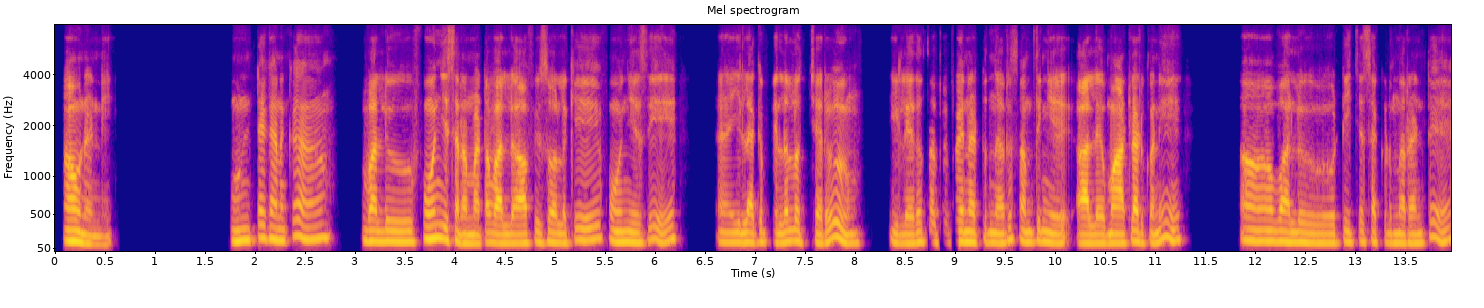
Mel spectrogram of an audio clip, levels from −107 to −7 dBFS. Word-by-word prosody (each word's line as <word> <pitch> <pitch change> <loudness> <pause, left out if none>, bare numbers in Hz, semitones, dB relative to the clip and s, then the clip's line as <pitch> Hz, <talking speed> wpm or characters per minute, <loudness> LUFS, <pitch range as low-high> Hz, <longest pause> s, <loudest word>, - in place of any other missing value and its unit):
అవునండి. 110 -8 +3 1.3
ఉంటే 155 +4 0
గనుక, 150 0 0 0.8
వాళ్ళు 140 -1 +4 0.3
ఫోను 175 +3 +4
జేసారన్నమాట. 115 -7 +1
వాళ్ళ 115 0 +4
ఆఫీ‌సొళ్ళకి 125 +3 -2 0.2
ఫోను 135 -3 +1
జేసి, 125 +6 -2 0.6
"ఆహ్, 125 0 -2
ఇలాగ 125 +1 0
పిల్లలోచ్చారు. 130 - -1 0.6
వీళ్ళేదో 120 +1 -1
తప్పిపోయినట్టున్నారు. 125 0 -1
సమ్‌థింగ్ 135 -1 0
ఏ" - - 0 0.3
ఆళ్ళే 115 0 +3
మాట్లాడుకొని 120 +5 +2 0.8
ఆహ్, 145 -1 +2
వాళ్ళు 130 -1 +2 0.4
టీచర్స్ 135 0 -6
ఎక్కడ 125 -1 -10
ఉన్నారు 115 -1 0
అంటే, 150 +11 -5
130 Hz, 105 wpm, -22 LUFS, 120-140 Hz, 1.3 s, వాళ్ళు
